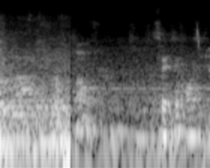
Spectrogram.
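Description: A man asks a question calmly nearby.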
